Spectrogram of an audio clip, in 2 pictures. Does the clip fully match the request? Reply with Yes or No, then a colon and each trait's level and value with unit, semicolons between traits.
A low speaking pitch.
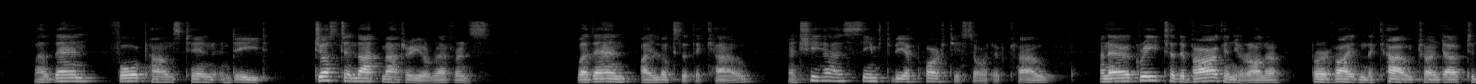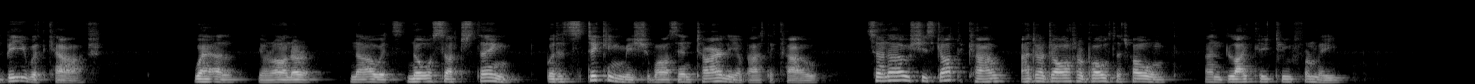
Yes: low, 120 Hz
